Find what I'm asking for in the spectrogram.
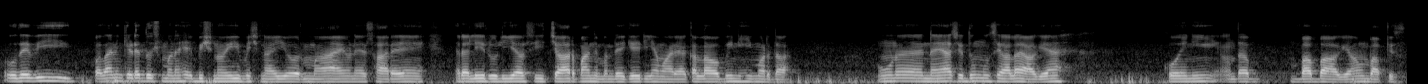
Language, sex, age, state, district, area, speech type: Dogri, male, 18-30, Jammu and Kashmir, Samba, urban, spontaneous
